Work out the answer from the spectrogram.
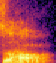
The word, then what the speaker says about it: Xahau: Xahau is how it's pronounced. Xahau.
